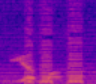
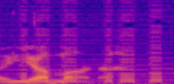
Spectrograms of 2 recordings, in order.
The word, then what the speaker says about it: Yamana: Manabu Yamana. No, Yamana. That one could have been Spanish, because every vowel was a syllable.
